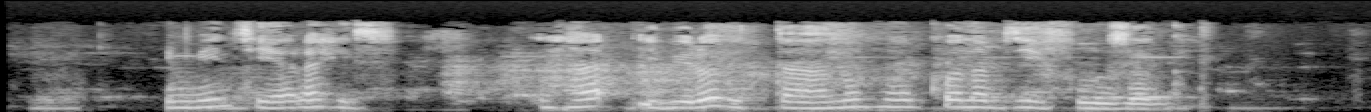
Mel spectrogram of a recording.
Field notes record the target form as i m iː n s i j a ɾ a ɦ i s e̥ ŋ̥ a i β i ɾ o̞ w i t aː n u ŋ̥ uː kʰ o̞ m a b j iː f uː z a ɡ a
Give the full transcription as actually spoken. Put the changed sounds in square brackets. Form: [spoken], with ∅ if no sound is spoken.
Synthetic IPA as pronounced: i m iː n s i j a ɾ a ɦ i s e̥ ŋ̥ a i β i ɾ o̞ [β] i t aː n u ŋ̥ uː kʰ o̞ [n] a b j iː f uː z a ɡ a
